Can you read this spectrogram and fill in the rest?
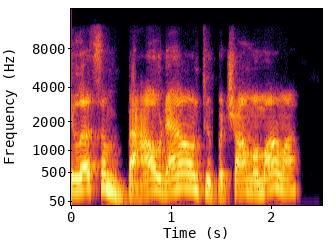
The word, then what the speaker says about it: Pachamama: It's Pachamama.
